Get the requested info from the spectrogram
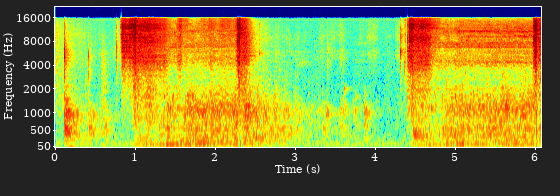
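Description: Two bursts of compressed air hissing from an air chuck into a Sediment Buster on a water heater's drain valve, the first about a second in and the second about four and a half seconds in, with a sharp click during the first. The air is meant to break up sediment clogging the drain and stir up the bottom of the tank.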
